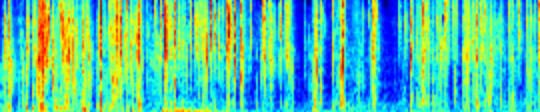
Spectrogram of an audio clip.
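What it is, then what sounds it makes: Plastic snack packet. A small, flat, clear-plastic snack packet with a printed label and snacks inside is held in both hands in front of the microphone and crinkled and squeezed with the fingertips. It makes a dense run of bright, crisp crackles and crunchy rustles that stop and start in quick bursts, with little low end.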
